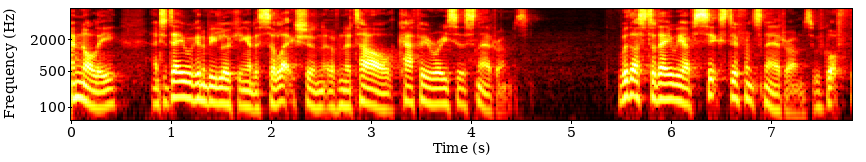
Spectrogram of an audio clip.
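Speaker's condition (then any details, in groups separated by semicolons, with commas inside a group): No condition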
